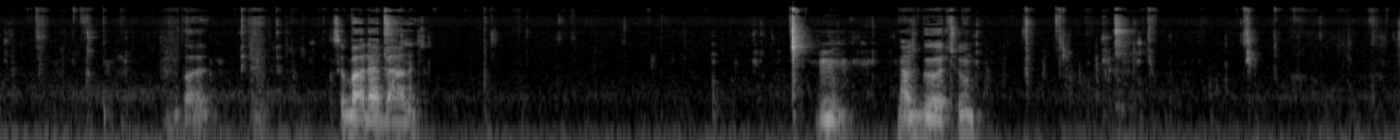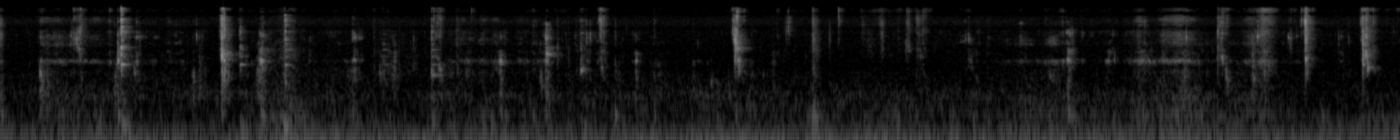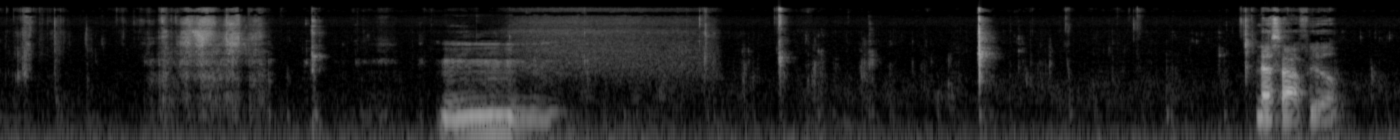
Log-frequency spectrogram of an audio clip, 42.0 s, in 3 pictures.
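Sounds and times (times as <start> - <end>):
person chewing soft food: 0.0 - 3.4, 4.2 - 9.0, 9.6 - 40.6, 41.4 - 42.0
faint low hum: 0.0 - 42.0.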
